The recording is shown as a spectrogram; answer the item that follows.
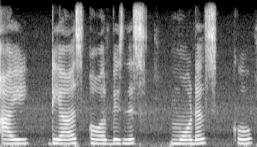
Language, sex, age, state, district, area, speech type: Urdu, female, 30-45, Delhi, North East Delhi, urban, spontaneous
